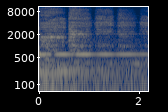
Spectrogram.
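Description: A woman's heavy, gasping breaths, about two a second, over a single held note of trailer music.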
